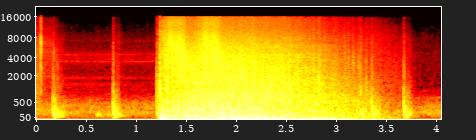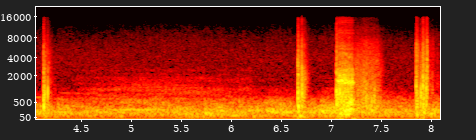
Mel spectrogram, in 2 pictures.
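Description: Footsteps thud on stone stairs.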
